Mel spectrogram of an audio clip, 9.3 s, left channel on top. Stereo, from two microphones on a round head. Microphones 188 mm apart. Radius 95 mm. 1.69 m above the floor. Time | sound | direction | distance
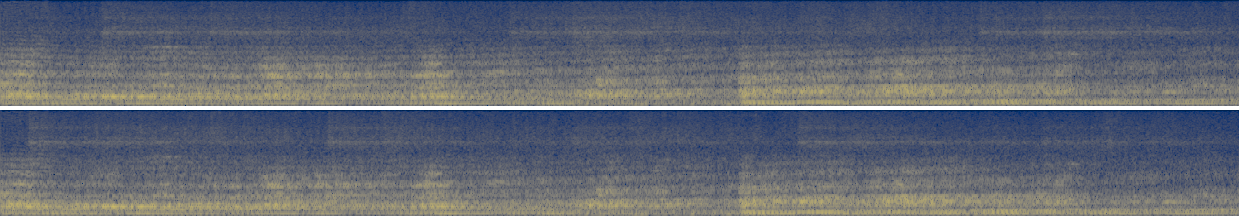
0.0 | an aircraft | 35° left (ahead or behind) | ?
